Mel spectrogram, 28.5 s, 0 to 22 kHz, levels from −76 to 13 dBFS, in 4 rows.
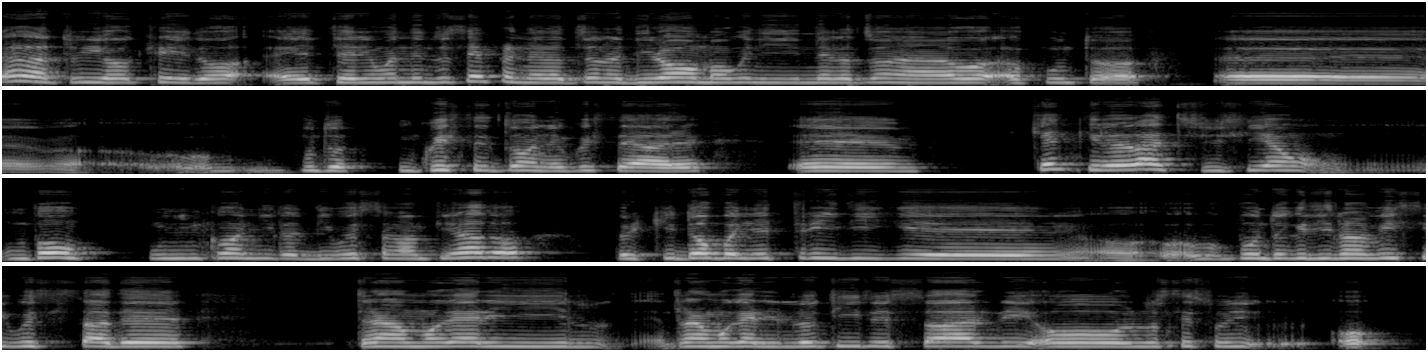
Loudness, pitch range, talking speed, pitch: -19 LUFS, 180-210 Hz, 120 wpm, 195 Hz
